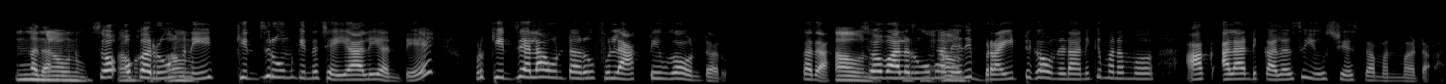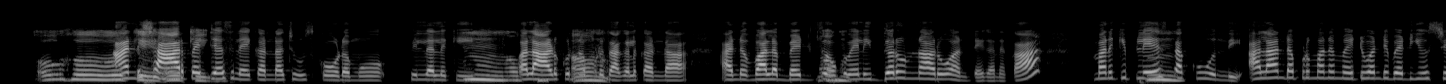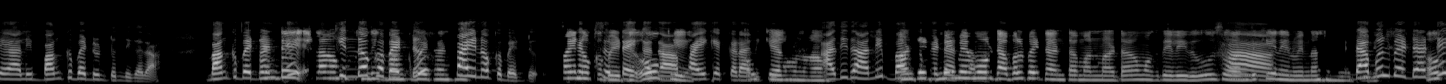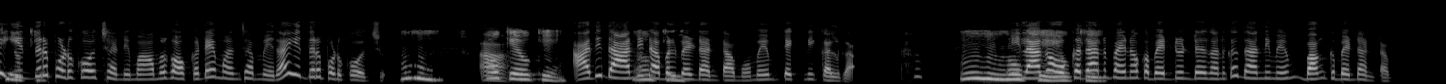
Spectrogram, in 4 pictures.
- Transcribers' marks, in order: in English: "సో"; in English: "రూమ్‌ని కిడ్స్ రూమ్"; in English: "కిడ్స్"; in English: "ఫుల్ యాక్టివ్‌గా"; in English: "సో"; in English: "రూమ్"; in English: "బ్రైట్‌గా"; in English: "కలర్స్ యూజ్"; in English: "అండ్ షార్ప్ ఎడ్జెస్"; in English: "అండ్"; in English: "బెడ్స్"; in English: "ప్లేస్"; in English: "బెడ్ యూజ్"; in English: "బంక్ బెడ్"; in English: "బంక్ బెడ్"; in English: "బెడ్"; in English: "బంక్ బడ్"; in English: "బెడ్. స్టెప్స్"; in English: "బెడ్"; in English: "బంక్ బెడ్"; in English: "డబుల్ బెడ్"; in English: "సో"; in English: "డబుల్ బెడ్"; in English: "డబుల్ బెడ్"; in English: "టెక్నికల్‌గా"; in English: "బెడ్"; in English: "బంక్ బెడ్"
- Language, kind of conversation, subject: Telugu, podcast, చదువు ఎంపిక నీ జీవితాన్ని ఎలా మార్చింది?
